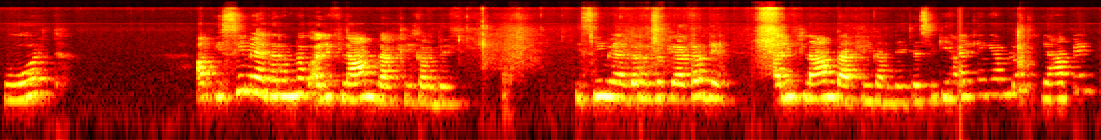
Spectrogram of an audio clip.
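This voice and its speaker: A woman teaching a grammar lesson step by step, patient, repeating words slowly and often checking that her students follow. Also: sits high, a little mellow, slight background noise. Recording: echoey, distant, slightly dull audio.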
